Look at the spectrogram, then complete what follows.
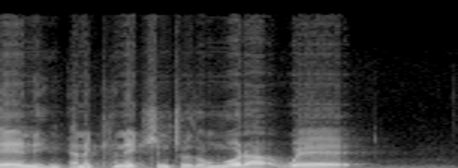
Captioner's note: speaks in foreign language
